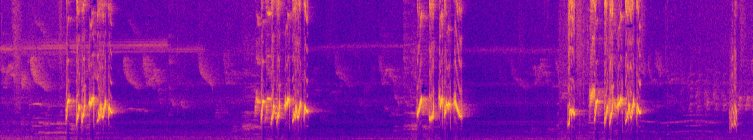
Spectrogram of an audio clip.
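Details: Caged red-whiskered bulbul repeating its three-syllable 'double' song, used to teach young birds: four crisp, warbling phrases of rapid chirps, roughly every two and a half seconds, in a quiet room.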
